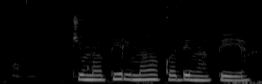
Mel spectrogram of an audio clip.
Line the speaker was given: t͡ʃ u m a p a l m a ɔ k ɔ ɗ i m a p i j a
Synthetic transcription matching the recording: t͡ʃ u m a p i l m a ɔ k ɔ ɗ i m a p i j a

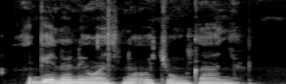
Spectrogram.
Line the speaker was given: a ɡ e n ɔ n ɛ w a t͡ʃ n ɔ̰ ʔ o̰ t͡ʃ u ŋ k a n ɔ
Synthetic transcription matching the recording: a ɡ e n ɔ n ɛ w a t͡ʃ n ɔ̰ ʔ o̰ t͡ʃ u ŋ k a ɲ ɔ

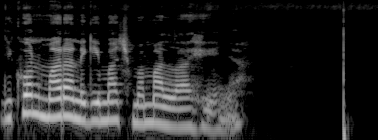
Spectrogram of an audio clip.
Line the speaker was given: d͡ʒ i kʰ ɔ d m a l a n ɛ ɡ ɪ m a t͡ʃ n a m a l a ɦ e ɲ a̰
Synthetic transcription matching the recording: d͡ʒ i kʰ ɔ n m a ɾ a n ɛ ɡ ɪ m a t͡ʃ m a m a l a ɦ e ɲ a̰

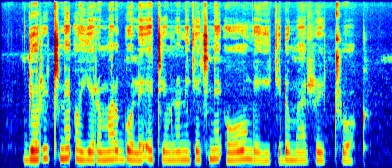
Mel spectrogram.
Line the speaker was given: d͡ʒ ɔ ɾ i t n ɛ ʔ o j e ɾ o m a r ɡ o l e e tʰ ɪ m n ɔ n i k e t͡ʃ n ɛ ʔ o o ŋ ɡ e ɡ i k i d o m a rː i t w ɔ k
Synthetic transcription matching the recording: d͡ʒ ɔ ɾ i t n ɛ ʔ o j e ɾ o m a r ɡ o l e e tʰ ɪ m n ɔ n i k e t͡ʃ n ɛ ʔ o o ŋ ɡ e ɡ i k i d o m a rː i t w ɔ k

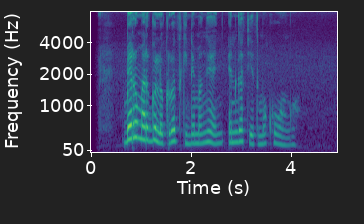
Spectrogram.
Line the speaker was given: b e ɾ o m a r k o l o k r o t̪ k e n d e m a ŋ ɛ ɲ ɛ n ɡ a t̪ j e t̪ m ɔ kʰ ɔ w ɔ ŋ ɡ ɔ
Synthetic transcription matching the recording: b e ɾ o m a r ɡ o l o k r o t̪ k i n d e m a ŋ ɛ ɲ ɛ n ɡ a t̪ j e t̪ m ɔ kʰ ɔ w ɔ ŋ ɡ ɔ

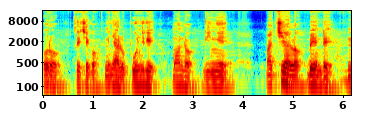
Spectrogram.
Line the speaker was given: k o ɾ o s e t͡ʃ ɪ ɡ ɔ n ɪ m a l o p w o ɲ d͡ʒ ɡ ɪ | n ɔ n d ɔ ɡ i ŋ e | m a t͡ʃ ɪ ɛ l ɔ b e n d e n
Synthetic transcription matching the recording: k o ɾ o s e t͡ʃ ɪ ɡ ɔ n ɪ ɲ a l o p w o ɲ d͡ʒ ɡ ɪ | m ɔ n d ɔ ɡ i ŋ e | m a t͡ʃ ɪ ɛ l ɔ b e n d e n

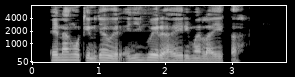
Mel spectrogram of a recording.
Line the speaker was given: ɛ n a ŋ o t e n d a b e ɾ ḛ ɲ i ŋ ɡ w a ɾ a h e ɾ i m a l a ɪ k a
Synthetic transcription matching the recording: ɛ n a ŋ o t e n d͡ʒ a w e ɾ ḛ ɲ i ŋ ɡ w e ɾ a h e ɾ i m a l a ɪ k a

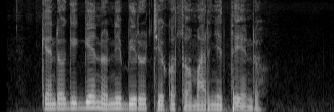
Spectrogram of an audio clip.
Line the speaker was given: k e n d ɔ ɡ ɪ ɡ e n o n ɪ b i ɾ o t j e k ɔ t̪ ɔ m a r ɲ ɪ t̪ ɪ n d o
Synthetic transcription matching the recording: k e n d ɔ ɡ ɪ ɡ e n o n ɪ b i ɾ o t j e k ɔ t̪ ɔ m a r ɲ ɪ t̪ ɪ n d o

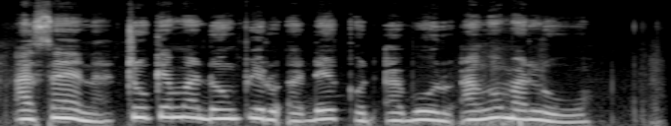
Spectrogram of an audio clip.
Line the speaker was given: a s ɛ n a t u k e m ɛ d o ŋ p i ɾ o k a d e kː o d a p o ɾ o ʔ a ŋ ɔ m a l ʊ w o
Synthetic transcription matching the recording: a s ɛ n a t u k e m a d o ŋ p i ɾ o ʔ a d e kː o d a b o ɾ o ʔ a ŋ ɔ m a l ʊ w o

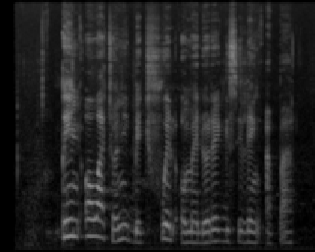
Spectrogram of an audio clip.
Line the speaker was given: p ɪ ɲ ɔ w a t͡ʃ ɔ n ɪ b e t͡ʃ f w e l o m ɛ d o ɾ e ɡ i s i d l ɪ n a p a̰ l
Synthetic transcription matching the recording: p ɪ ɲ ɔ w a t͡ʃ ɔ n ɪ b e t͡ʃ f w e l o m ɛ d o ɾ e ɡ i s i l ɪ ŋ a p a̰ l

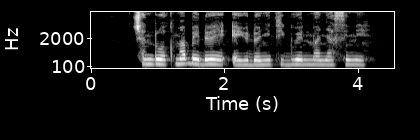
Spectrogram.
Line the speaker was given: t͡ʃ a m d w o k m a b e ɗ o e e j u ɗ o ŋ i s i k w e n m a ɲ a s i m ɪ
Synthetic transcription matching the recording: t͡ʃ a n d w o k m a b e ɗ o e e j u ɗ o ɲ i t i ɡ w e n m a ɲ a s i n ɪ

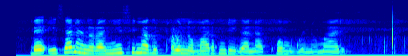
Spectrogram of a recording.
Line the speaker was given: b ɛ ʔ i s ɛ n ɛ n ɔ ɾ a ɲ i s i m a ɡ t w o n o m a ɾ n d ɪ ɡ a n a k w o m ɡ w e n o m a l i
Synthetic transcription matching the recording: b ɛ ʔ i s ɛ n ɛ n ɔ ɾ a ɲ i s i m a ɡ t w o n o m a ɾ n d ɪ ɡ a n a k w o m ɡ w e n o m a ɾ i

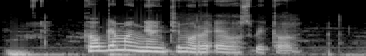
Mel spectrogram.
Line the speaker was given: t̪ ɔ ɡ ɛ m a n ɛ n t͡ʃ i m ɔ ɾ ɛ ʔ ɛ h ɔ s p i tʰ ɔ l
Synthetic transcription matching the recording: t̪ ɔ ɡ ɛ m a ŋ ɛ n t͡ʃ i m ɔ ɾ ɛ ʔ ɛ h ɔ s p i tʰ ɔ l

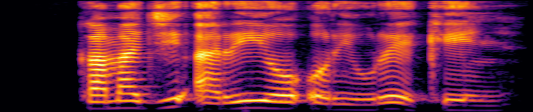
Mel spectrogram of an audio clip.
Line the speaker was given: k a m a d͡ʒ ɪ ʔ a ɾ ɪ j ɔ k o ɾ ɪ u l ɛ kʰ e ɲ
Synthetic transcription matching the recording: k a m a d͡ʒ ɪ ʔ a ɾ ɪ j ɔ ʔ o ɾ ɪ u ɾ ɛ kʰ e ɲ

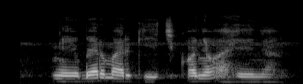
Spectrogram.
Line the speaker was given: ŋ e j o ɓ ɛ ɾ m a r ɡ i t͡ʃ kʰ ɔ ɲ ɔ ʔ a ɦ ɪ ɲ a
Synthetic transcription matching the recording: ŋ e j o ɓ ɛ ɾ m a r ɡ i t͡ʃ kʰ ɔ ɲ ɔ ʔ a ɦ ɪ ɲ a

